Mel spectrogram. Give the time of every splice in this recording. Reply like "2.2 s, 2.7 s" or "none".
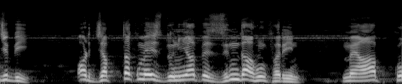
none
